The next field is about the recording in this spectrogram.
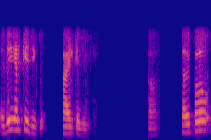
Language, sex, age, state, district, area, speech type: Malayalam, male, 18-30, Kerala, Kasaragod, rural, conversation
